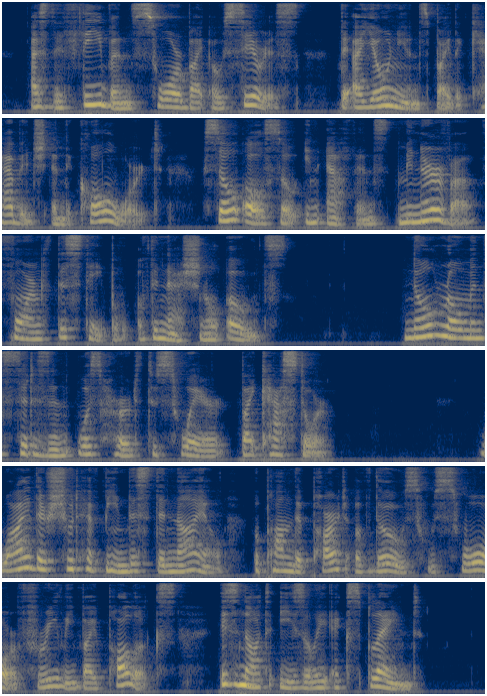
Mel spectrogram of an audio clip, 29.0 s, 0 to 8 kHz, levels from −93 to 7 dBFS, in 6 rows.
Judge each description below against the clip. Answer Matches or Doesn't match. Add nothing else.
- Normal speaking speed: Doesn't match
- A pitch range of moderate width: Matches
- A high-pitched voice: Matches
